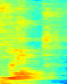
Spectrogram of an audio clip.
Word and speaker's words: what: তাহলে WHAT এই শব্দটা হচ্ছে ওয়াট, ব্রিটিশ ইংলিশের ক্ষেত্রে এটা হবে ওয়াট, এখানে কিন্তু H সাইলেন্ট থাকবে, কিন্তু আমেরিকান ইংলিশের ক্ষেত্রে ওটা হয়ে যাবে হট, অর্থাৎ W ওখানে সাইলেন্ট থাকবে।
